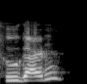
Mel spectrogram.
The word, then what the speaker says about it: Hoegaarden: Another one that I have not figured out how to replicate or get close to is, it's pronounced Hoegaarden.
